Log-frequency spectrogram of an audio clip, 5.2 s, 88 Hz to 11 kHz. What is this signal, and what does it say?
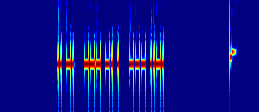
Morse code, heard as a keyed tone, about 40 wpm, 700 Hz. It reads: IN ONE OF
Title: Sets of 3 Words 40wpm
